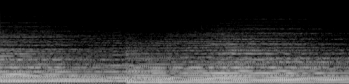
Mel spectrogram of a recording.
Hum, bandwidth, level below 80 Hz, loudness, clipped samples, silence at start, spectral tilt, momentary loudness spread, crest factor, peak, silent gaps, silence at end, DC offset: none; 8.4 kHz; -50 dBFS; -21 LUFS; under 0.1%; 0 s; -9.5 dB/octave; 3 LU; 12 dB; -8 dBFS; none; 0 s; under 0.1%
